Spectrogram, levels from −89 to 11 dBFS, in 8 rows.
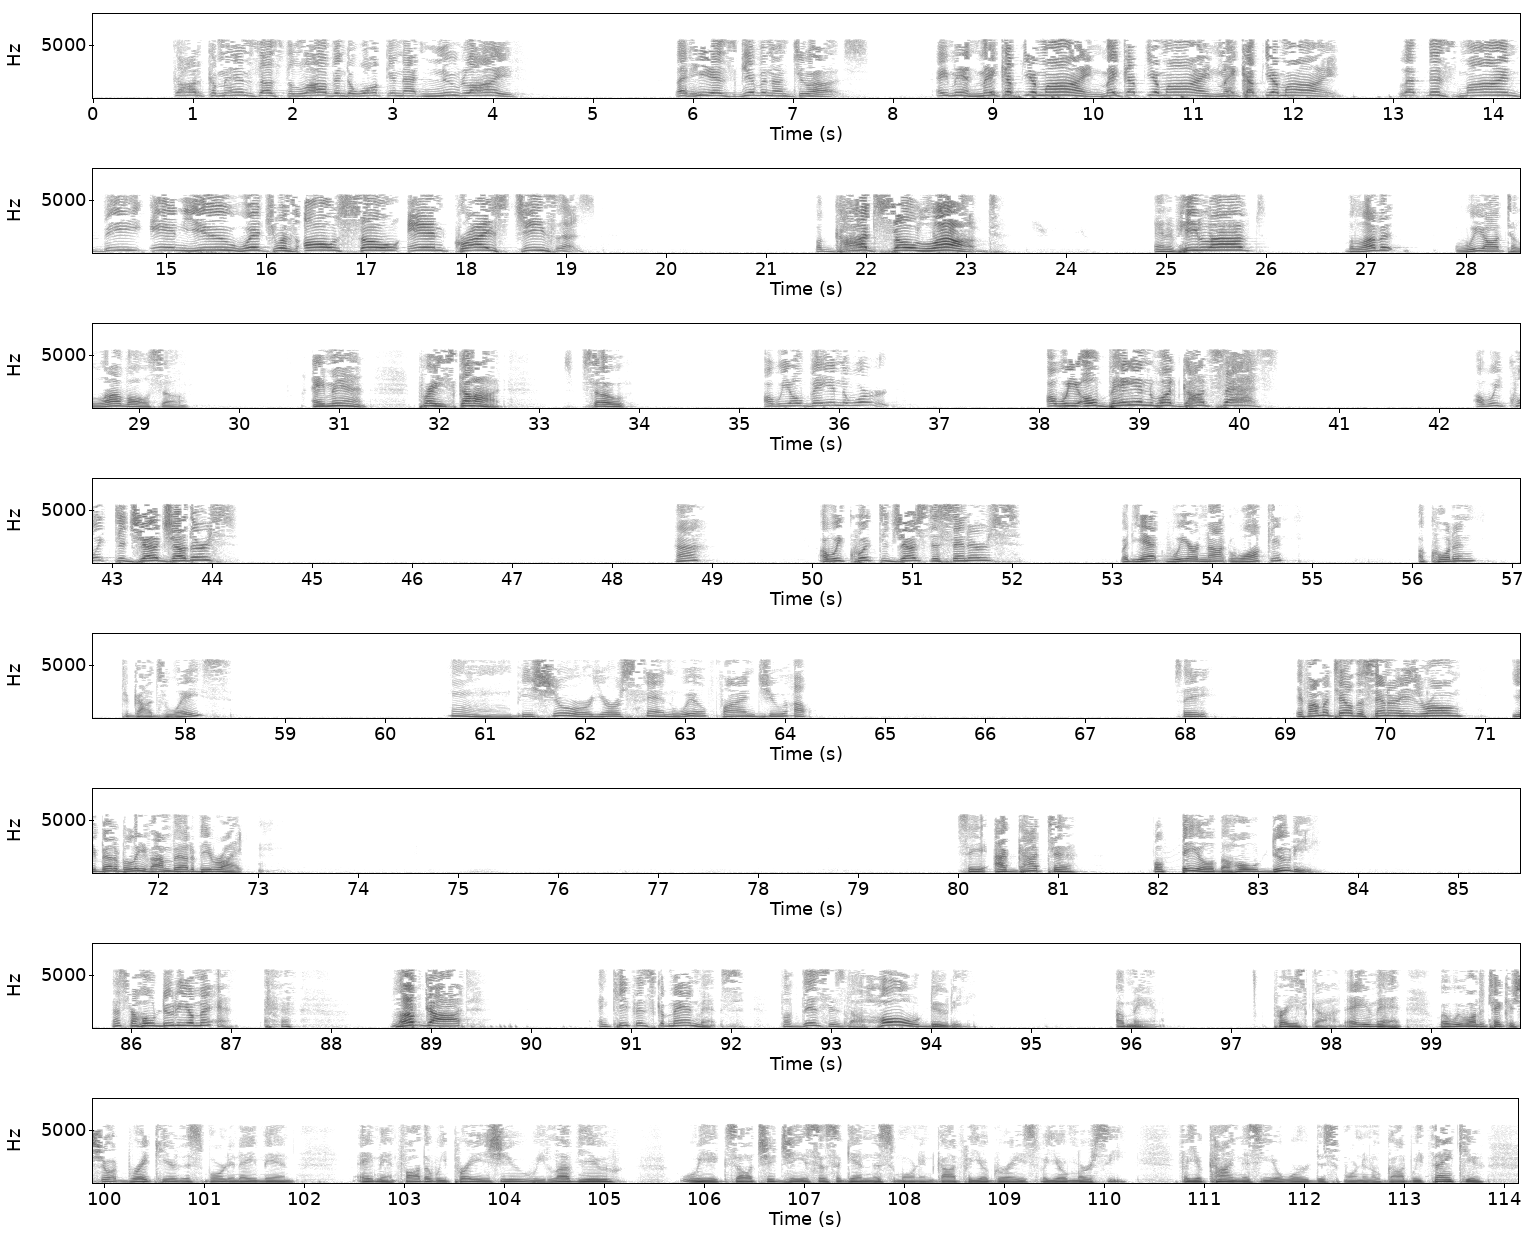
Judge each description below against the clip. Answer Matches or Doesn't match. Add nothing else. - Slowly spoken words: Matches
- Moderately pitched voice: Matches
